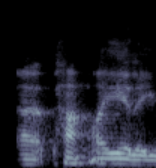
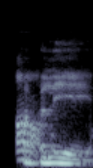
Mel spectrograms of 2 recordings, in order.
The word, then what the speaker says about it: Papali'i: I'm going to try and pronounce Papaili, right? Is that right? Yeah. Papali'i, I think. Why wasn't he starting? Papali'i.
